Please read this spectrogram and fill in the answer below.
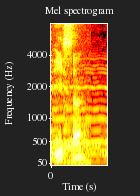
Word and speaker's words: Isa: Her friend's name Isa? Yeah, but hers is pronounced Isa, and she's Italian.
